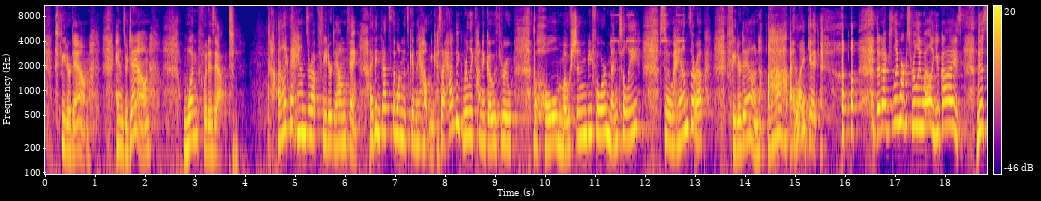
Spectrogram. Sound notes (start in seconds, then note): 11.3 timer beeps; 15.9 laughs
